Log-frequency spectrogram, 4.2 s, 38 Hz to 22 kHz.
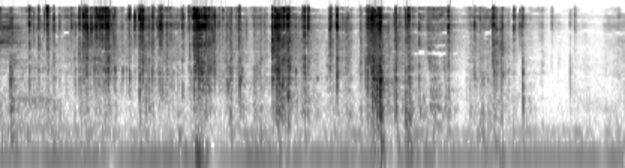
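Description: The wrapper of a 2021 Absolute Football blaster pack being torn open and crinkled by hand: a run of sharp crinkling rips that dies away about three and a half seconds in.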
